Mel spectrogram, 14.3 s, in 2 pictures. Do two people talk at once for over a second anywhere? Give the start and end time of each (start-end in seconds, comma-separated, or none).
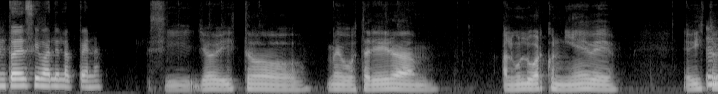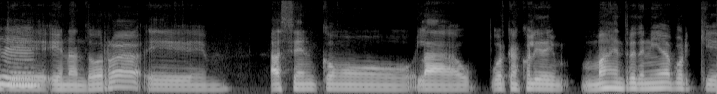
none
